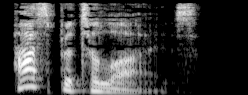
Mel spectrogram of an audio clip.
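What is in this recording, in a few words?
"hospitalise", British English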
